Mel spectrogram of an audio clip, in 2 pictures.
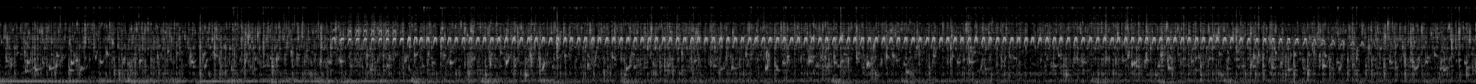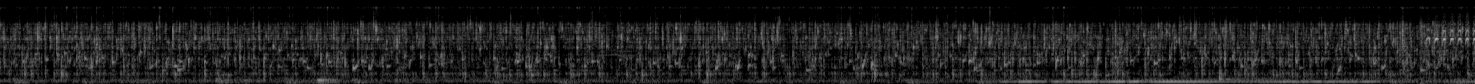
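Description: A songbird's sharp, rapid rolling trill, held for about ten seconds from a few seconds in, over steady trickling, gurgling water. It is the rough, rolling 'tembakan ngerol' phrase used in masteran recordings to train white-rumped shamas, and it starts again just before the end.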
